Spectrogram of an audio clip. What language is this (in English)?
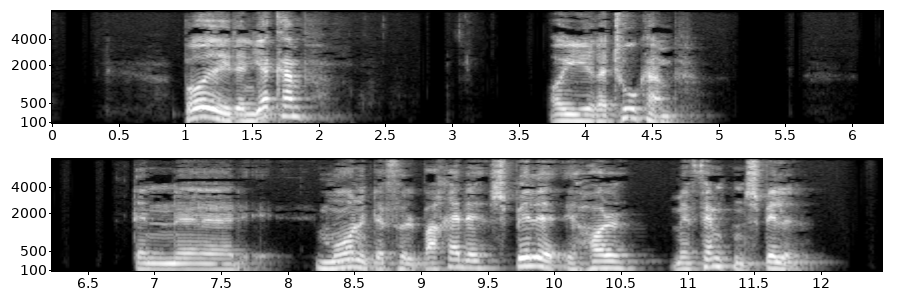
Danish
